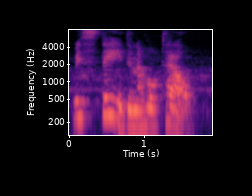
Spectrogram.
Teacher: you actually have the D from stayed getting together straight away with the word in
